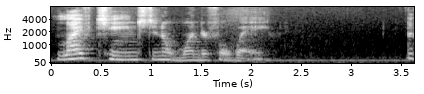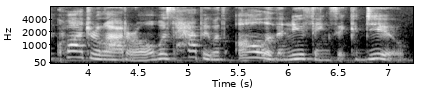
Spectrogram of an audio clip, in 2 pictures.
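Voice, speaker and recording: A woman teacher reading a children's picture book aloud in an expressive storytelling style. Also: unhurried, creaky, noisy background. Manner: expressive read-aloud with lots of pitch movement.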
